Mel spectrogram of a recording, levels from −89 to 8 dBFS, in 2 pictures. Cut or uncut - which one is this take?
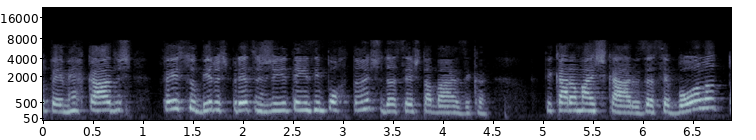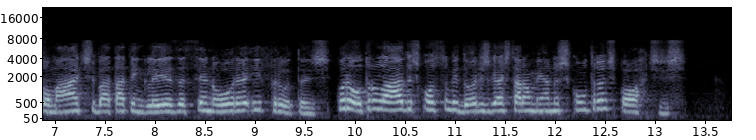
cut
